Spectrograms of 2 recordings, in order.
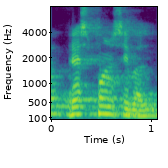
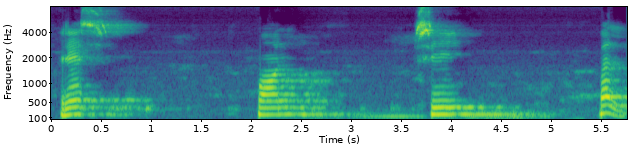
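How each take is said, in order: First: Said in the usual way. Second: responsible split into four slow syllables. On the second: Shown as a demonstration. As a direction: say responsible one syllable at a time, long gaps between. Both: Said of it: "চারটা syllable আছে".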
